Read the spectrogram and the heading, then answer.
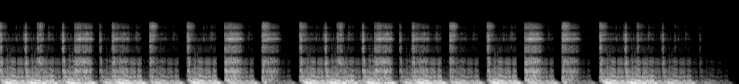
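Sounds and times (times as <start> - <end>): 
heavily processed drum loop: 0.0 - 7.3.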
